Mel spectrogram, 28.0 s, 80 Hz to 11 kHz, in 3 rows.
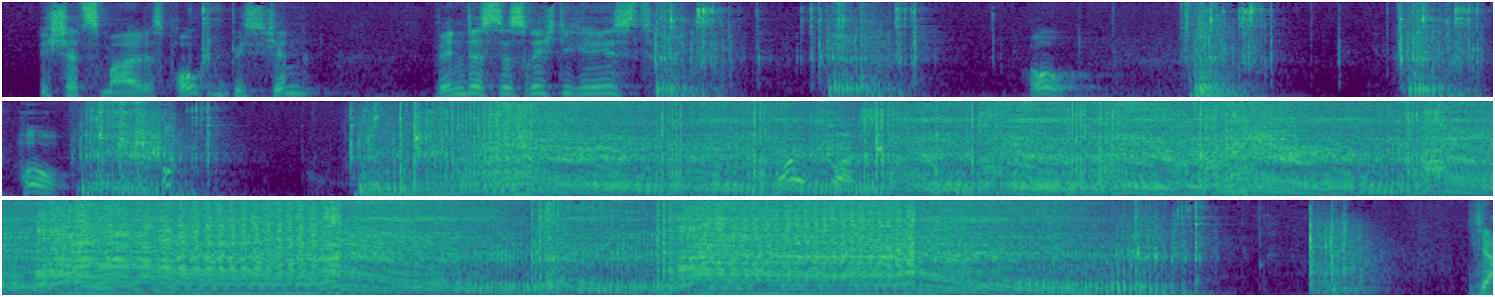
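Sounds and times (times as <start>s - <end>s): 
speech: 0.2s - 2.1s, 2.7s - 4.6s, 6.4s - 6.8s, 9.4s - 10.5s
chainsaw engine revving: 4.0s - 5.8s, 7.3s - 8.0s, 8.7s - 10.8s, 11.4s - 26.2s.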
